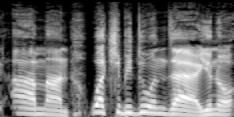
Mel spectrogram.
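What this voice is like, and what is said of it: Put-on Caribbean island accent. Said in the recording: “I'm obviously putting on my island voice ... you actually put on your island voice”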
